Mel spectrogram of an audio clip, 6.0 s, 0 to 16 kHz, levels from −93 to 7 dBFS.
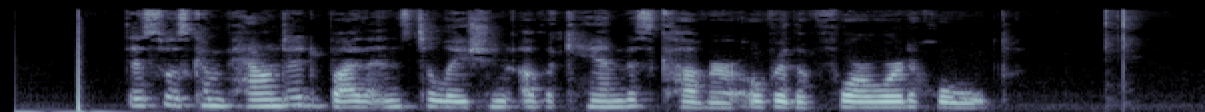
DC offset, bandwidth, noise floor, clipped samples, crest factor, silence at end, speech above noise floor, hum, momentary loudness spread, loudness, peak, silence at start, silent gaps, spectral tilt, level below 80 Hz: under 0.1%; 11.5 kHz; -52 dBFS; under 0.1%; 20 dB; 0.4 s; 27 dB; none; 13 LU; -26 LUFS; -6 dBFS; 0.05 s; none; -4.5 dB/octave; -56 dBFS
